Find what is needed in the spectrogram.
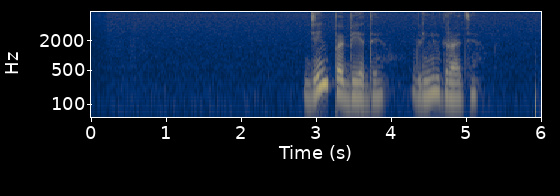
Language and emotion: Russian, neutral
